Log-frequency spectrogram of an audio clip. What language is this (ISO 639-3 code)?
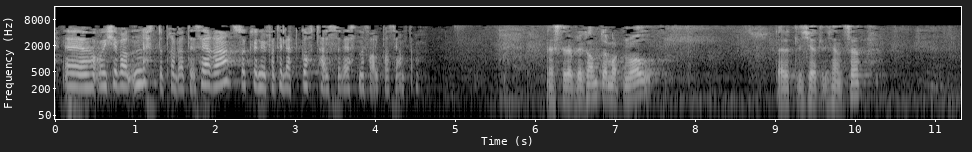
nno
